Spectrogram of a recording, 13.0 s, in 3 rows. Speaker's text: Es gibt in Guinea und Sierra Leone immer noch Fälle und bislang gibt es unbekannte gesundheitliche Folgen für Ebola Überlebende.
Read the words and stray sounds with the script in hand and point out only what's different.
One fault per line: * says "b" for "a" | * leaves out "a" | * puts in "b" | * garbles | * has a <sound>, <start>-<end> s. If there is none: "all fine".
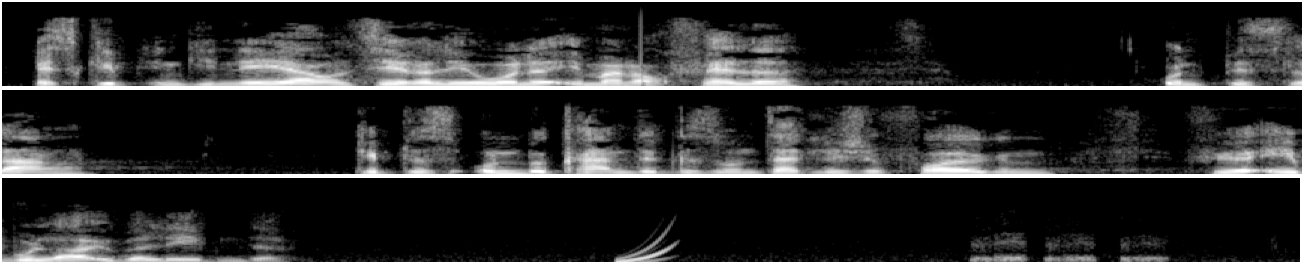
* has a chirp, 10.7-10.9 s
* has a laugh, 11.9-12.6 s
